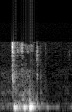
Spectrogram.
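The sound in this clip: Computer mouse and keyboard clicks while posting messages in an online chat, in a brief, faint cluster of quick taps lasting under half a second, alone.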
